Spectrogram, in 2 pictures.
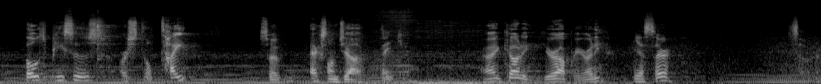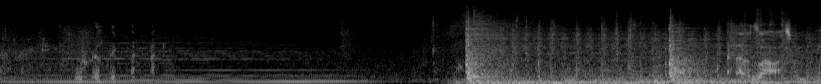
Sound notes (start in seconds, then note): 8.7 chuckles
